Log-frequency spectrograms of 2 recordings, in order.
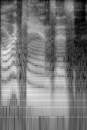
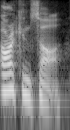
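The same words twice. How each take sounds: First: The word ends sounding like the name Kansas. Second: The word does not end sounding like Kansas. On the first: The speaker calls it wrong. "It's not it's not Arkansas" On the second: The speaker calls it right. "it's Arkansas"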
